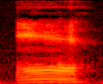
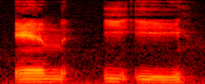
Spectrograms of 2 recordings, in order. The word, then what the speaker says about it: anime: Well, the word is actually pronounced anime, or AHNEEMAY, which basically is an abbreviation of the word animation in Japan.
